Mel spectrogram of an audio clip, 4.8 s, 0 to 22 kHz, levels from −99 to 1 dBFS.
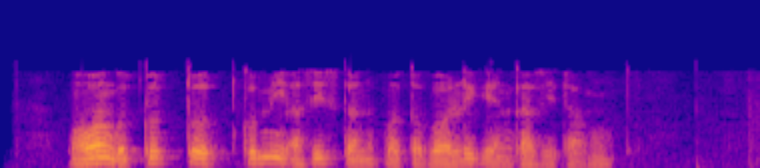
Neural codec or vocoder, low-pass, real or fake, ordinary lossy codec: autoencoder, 48 kHz, 128 numbers a frame, DAC-VAE, trained on Japanese speech; 19.8 kHz; fake; AAC, 16 kbps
